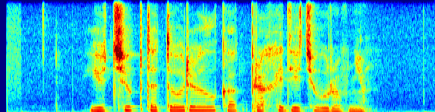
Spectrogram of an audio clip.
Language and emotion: Russian, neutral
